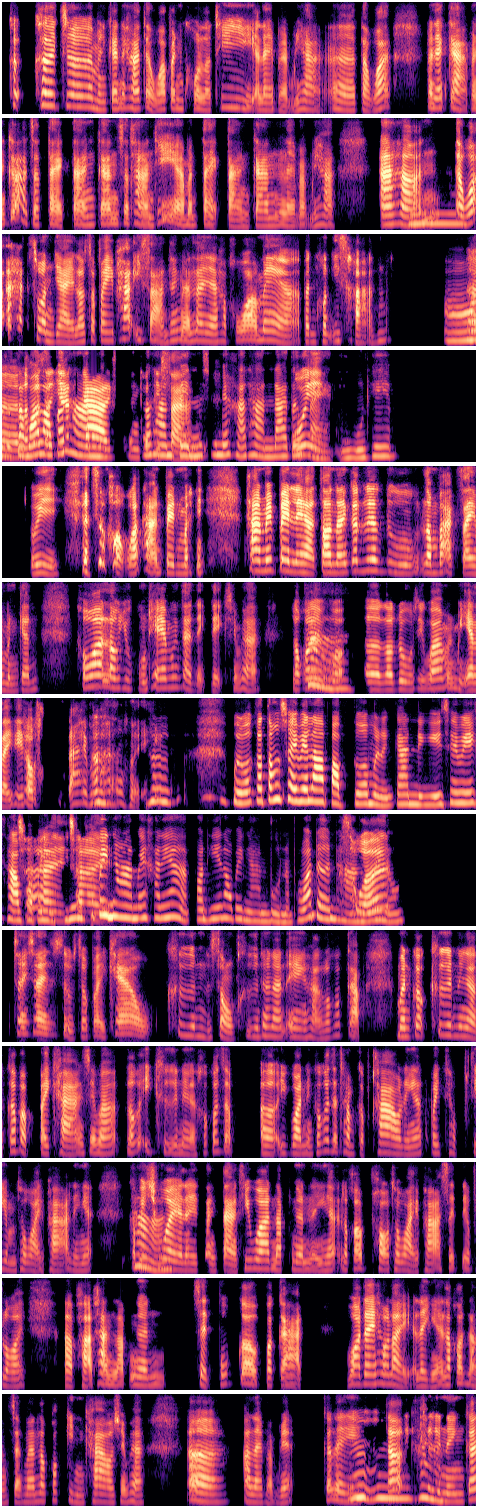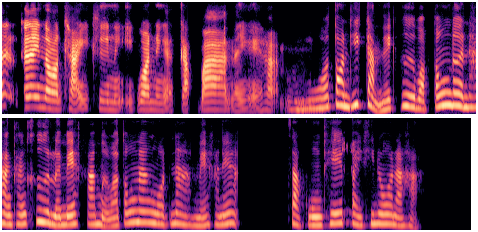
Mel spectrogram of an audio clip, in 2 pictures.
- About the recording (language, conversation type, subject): Thai, podcast, คุณช่วยเล่าประสบการณ์การไปเยือนชุมชนท้องถิ่นที่ต้อนรับคุณอย่างอบอุ่นให้ฟังหน่อยได้ไหม?
- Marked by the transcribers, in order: laughing while speaking: "คนอีสาน"; tapping; laugh; laughing while speaking: "จะบอกว่าทานเป็นไหม"; chuckle; other background noise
